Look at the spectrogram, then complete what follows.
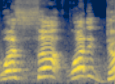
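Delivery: loud, high street-tough challenge; Flint mode. Retold or imitated. Woman retelling a drive-thru clash, confrontational Flint mode. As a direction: hit it high and loud, spoiling for a fight. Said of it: "I went into straight Flint mode".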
